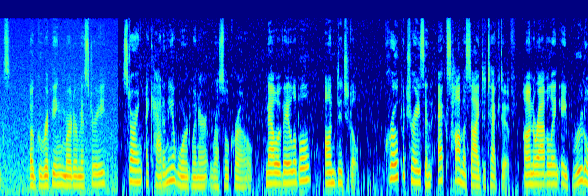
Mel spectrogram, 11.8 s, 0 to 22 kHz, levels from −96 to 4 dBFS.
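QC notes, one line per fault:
2.35 s to the end, overdone noise removal: right after "a gripping murder mystery" the noise reducer clamps down hard, so the room noise, about 19 dB under the speech, drops and breaks up into twinkly specks, and the speech's quieter bands get switched off too.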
